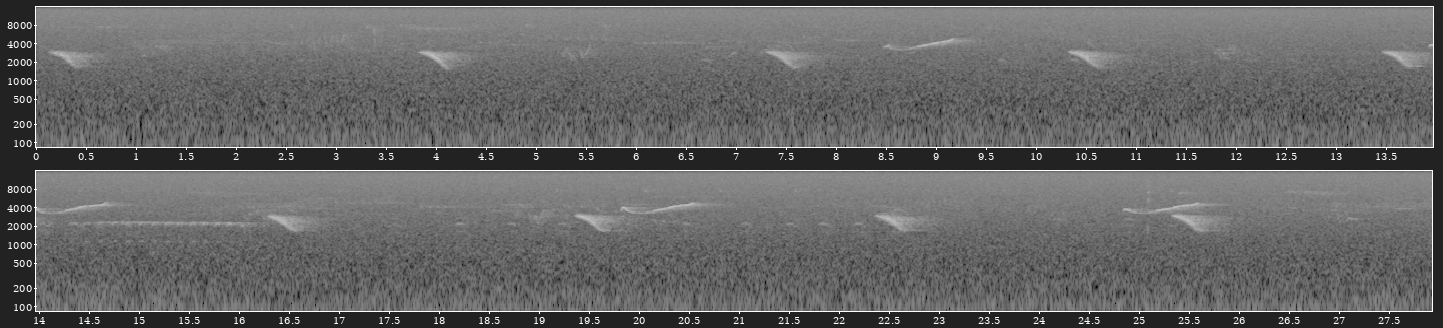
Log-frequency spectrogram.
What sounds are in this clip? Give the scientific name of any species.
Catharus fuscescens, Poecile atricapillus, Contopus virens, Dryocopus pileatus, Sitta carolinensis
